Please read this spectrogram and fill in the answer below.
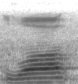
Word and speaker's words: ظ: لہجے میں ادا کریں، اردو تلفظ سے پرہیز کریں، یعنی بے، تے، سے، حے، خے، طے، غے وغیرہ ہرگز نہ پڑھیں، بلکہ با، تا، سا، حا، خا، طا، ظا پڑھیں۔ اس مثال کو ہم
